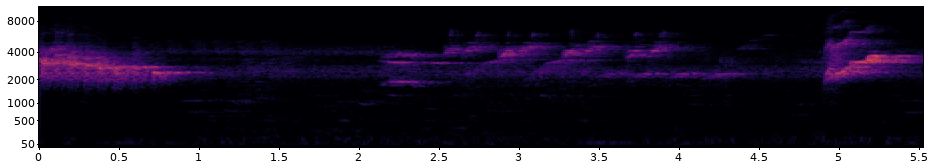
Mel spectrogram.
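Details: Greater green leafbird song for training other songbirds: a loud sweeping warble, a quieter stretch of rapid varied chattering phrases, then a sudden bright burst.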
